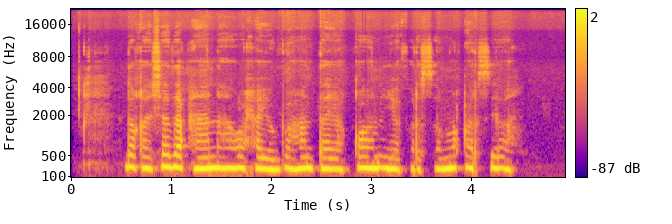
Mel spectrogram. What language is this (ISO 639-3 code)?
som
